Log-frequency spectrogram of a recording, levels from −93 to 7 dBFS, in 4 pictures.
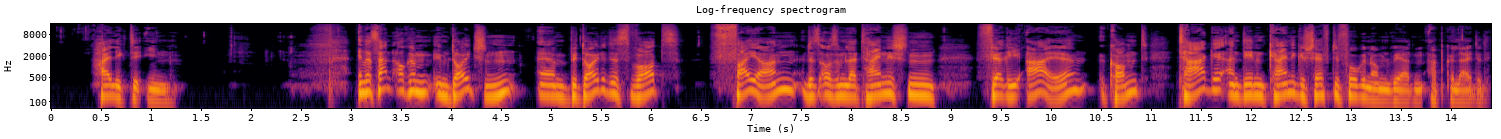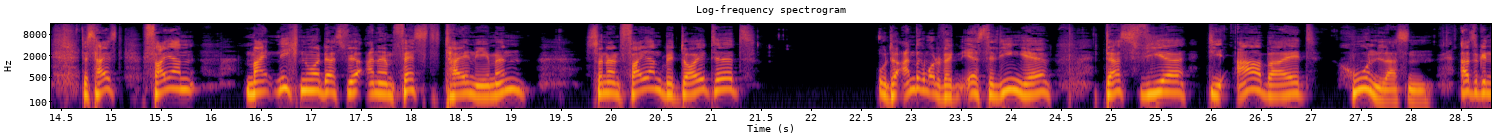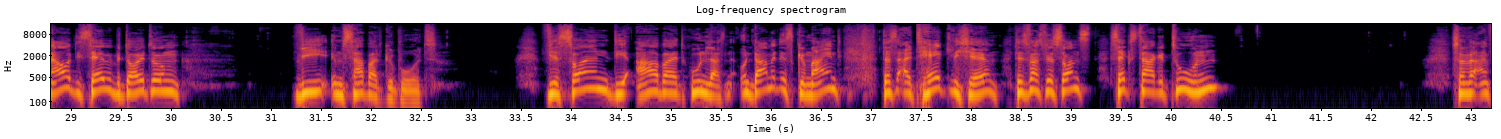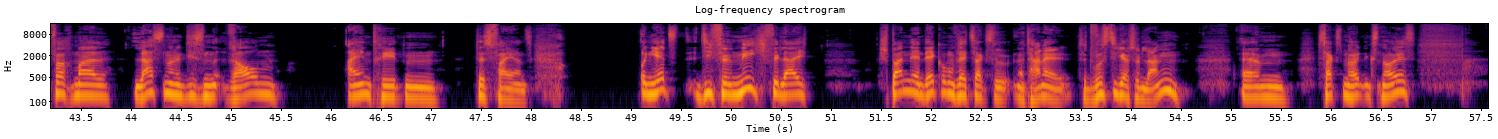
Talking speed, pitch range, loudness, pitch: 120 wpm, 150-200 Hz, -20 LUFS, 170 Hz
